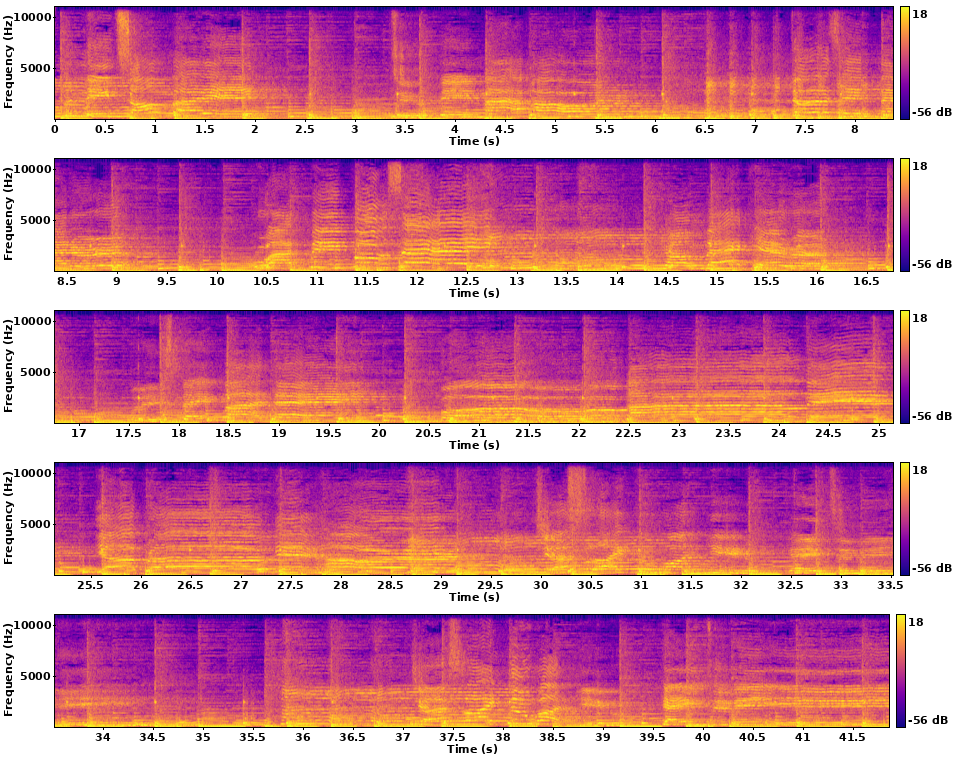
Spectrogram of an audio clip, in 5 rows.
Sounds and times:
Jazz: 0:00.0 - 0:41.8.

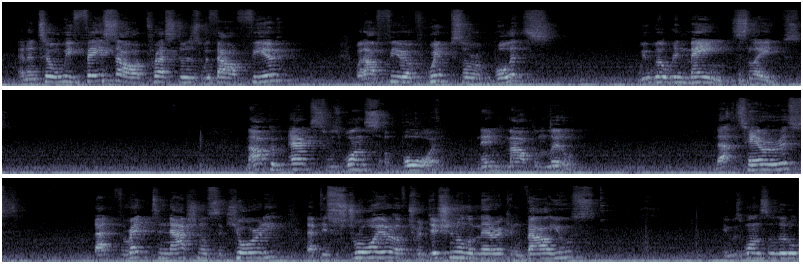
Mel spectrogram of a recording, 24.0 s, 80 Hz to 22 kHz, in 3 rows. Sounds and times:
Speech: 0:00.2 - 0:03.0, 0:03.6 - 0:05.6, 0:06.4 - 0:08.1, 0:10.4 - 0:13.9, 0:15.1 - 0:16.2, 0:16.9 - 0:22.0, 0:23.2 - 0:23.9.

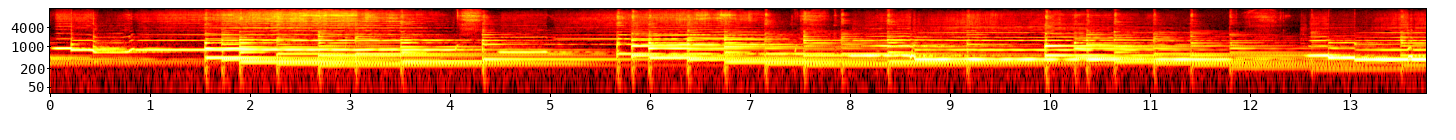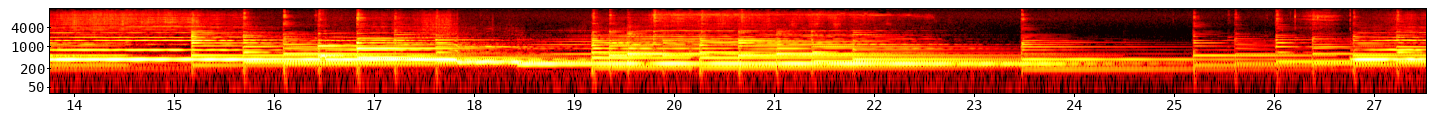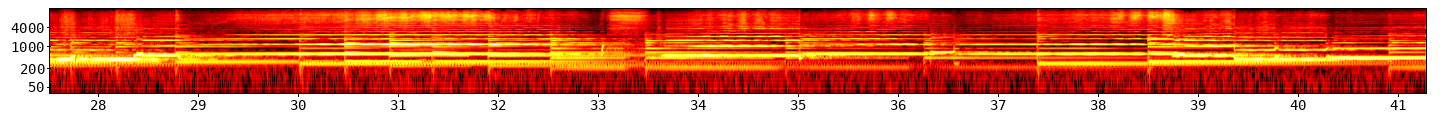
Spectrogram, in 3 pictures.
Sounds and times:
Harp: 0:00.0 - 0:41.2.

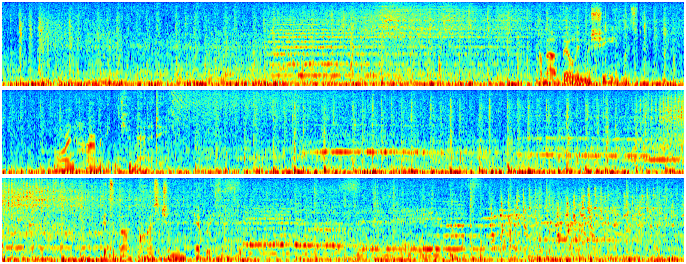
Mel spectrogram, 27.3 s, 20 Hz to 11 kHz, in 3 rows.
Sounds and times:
Speech: 0:07.2 - 0:08.5, 0:09.8 - 0:11.5, 0:19.5 - 0:21.5.

